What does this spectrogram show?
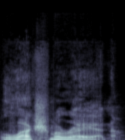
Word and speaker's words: Lakshminarayan: Lavanya Lakshminarayan. Yes. Nailed it. That's how my audiobook person pronounced it.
